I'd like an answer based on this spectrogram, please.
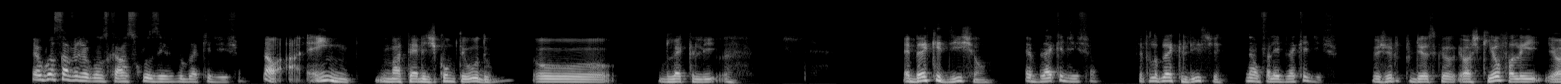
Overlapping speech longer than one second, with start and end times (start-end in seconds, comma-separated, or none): none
